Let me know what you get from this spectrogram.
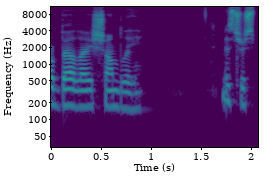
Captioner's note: speaking French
